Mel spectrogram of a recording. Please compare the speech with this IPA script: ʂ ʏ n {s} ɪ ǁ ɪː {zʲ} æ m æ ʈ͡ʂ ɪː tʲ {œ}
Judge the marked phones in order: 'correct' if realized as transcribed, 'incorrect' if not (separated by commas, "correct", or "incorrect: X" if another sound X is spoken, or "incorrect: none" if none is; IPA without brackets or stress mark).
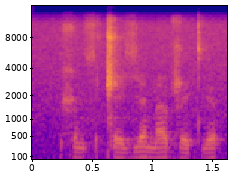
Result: correct, correct, incorrect: ə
